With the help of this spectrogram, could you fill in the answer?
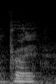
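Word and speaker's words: Pré: um i'm representing the prey farm basically sorry which farm the prey farm ellie pre farm accent on the e the prey um first of all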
